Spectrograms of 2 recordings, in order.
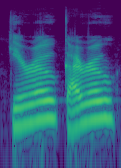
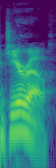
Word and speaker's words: Giro: And then last question, which is kind of 2-part, is which race is your favorite, the TDF, or I'm probably going to mispronounce this, Gyro? The Giro. Giro.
